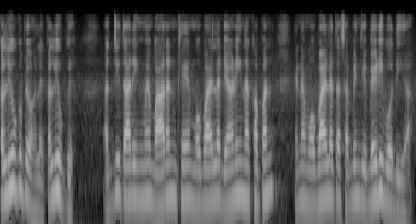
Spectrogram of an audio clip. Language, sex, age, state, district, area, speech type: Sindhi, male, 30-45, Gujarat, Kutch, rural, spontaneous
